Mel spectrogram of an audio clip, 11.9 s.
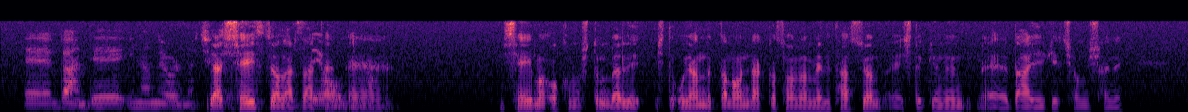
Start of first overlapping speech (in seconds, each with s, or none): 2.1 s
